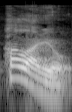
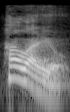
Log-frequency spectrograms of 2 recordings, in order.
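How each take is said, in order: The two takes are said the same way.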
